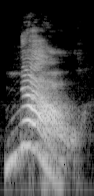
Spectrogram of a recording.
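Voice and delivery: a loud, high, barked refusal; retold loud no; sharp no. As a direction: snap it back at him like a cranky old lady. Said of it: "and she goes".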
